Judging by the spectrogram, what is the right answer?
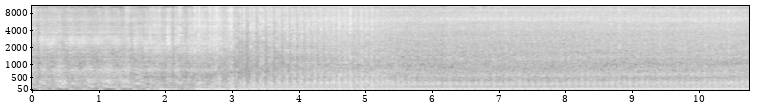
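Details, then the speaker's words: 1955 Dodge M152 command truck, cold start after sitting 15 years, with batteries put in, a full tank and a fuel line run from tank to engine: cranks a couple of seconds, fires and settles into a steady low rumble that firms up; normal cold start. "with a verb the engine came to life with the engine running we were good to go to move it off healed"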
